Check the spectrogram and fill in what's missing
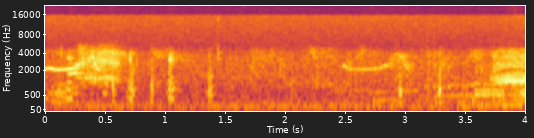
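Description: Asil breed chickens cluck in short, scattered calls over a steady farmyard background, with a few sharper clucks standing out near and moderately loud.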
